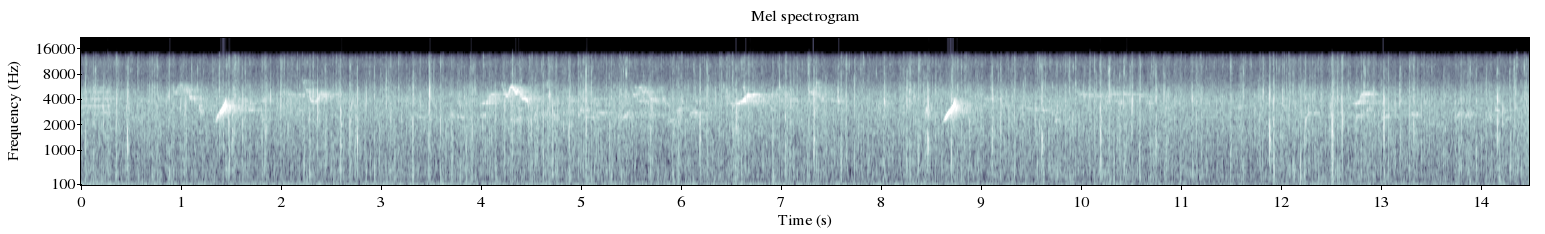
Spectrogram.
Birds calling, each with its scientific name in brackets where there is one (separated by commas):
Hawaii Akepa (Loxops coccineus), Iiwi (Drepanis coccinea)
